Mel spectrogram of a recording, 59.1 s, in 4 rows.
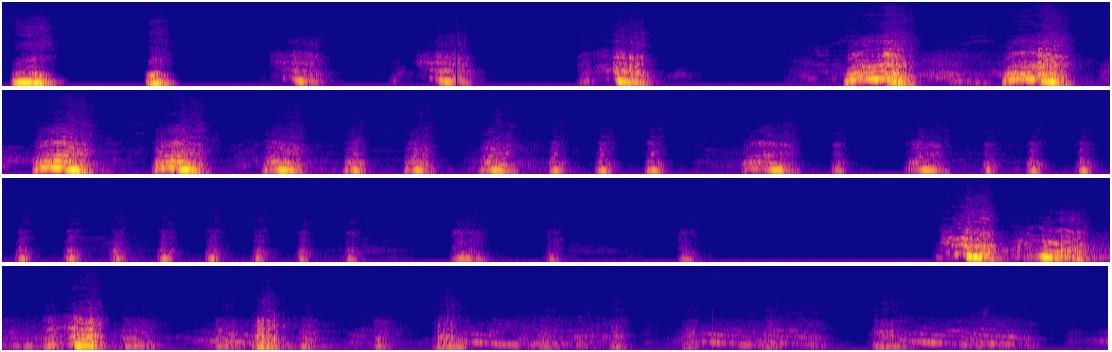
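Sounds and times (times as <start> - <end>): lion roaring: 10.5 - 26.2, 42.0 - 59.0
lion grunting roars: 42.0 - 59.0.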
